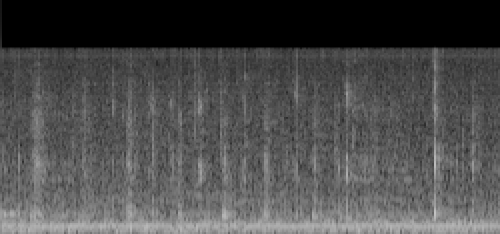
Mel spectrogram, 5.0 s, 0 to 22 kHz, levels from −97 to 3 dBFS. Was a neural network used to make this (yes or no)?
yes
